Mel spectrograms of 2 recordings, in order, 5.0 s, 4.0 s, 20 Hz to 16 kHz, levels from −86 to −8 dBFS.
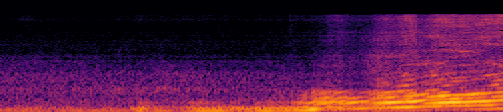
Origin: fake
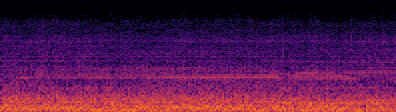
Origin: real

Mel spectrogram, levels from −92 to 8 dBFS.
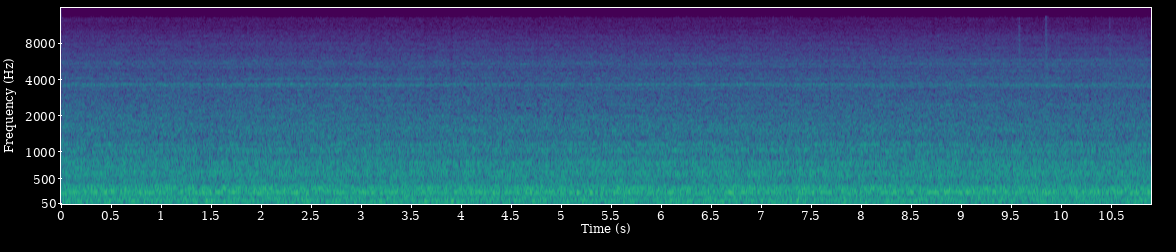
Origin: real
